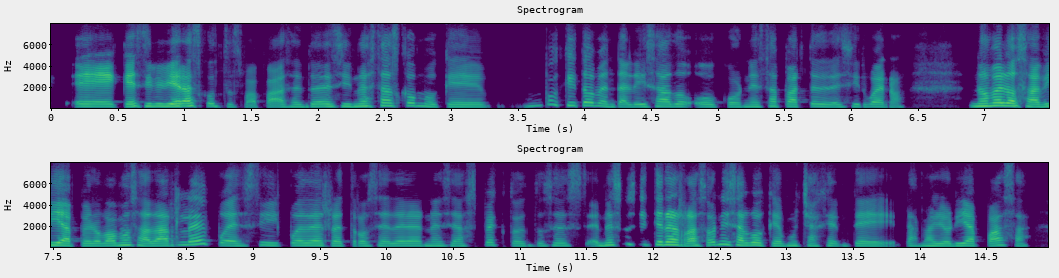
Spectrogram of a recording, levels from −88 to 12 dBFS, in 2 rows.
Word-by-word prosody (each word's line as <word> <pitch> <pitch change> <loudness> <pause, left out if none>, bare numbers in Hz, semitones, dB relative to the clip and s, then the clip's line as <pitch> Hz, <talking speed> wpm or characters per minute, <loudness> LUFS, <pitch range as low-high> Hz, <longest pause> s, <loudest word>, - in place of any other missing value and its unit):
eh, 210 -1 +5
que 210 +2 +4
si 225 - 0
vivieras 225 +3 +7
con 230 -2 -5
tus 190 -4 -15
papás, 185 - -4
entonces, 205 +3 -2
si 210 -1 -3
no 220 - +1
estás 255 +3 0
como 235 -8 -4
que 180 -2 -4 0.3
un 240 +4 -12
poquito 290 -4 -2
mentalizado 205 0 -2
o 190 -2 -5
con 185 +2 -7
esa 195 +3 -4
parte 210 +1 -2
de 205 - -2
decir: 180 +1 -7
"Bueno, 195 -2 -3 0.4
no 225 +2 +4
me 275 +1 +8
lo 245 - +7
sabía, 210 0 +5
pero 195 0 -2
vamos 225 +3 0
a 185 -2 +2
darle", 250 - +2
pues 200 -5 -2
sí, 220 -3 -6
puedes 215 -1 0
retroceder 190 0 -3
en 190 - -6
ese 185 +1 -6
aspecto, 195 +1 -8
entonces, 190 +2 -9
en 205 - -5
eso 235 - -2
es 295 - -7
que 245 -3 -10
tienes 260 -1 +6
razón 220 +6 +1
y 285 - 0
es 250 - -7
algo 225 0 +3
que 185 -2 -4
mucha 190 -1 -6
gente, 180 -1 -5
la 190 - -7
mayoría 180 +2 0
pasa. 200 -2 -2
205 Hz, 215 wpm, -23 LUFS, 190-225 Hz, 0.4 s, me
